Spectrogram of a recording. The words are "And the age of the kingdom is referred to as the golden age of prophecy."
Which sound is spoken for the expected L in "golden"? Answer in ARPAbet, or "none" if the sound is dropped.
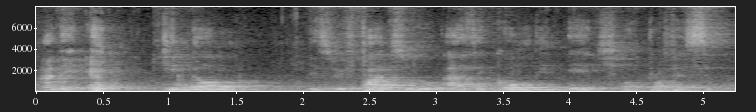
L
